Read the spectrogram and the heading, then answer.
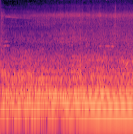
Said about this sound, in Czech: Ale už tam přijíždí další auto.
